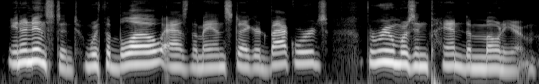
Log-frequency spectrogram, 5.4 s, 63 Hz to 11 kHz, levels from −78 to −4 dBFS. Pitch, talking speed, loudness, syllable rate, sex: 195 Hz, 180 wpm, -18 LUFS, 4.8 syllables/s, male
